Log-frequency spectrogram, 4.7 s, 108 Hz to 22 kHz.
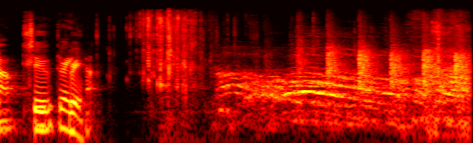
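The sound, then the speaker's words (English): Crinkly crunching and light tapping as a frozen fruit roll is tapped repeatedly for about 30 seconds to make it crunchy, with a voice speaking over the noise and a brief quiet pause early on. “Okay, it's got to get crunchy, though. You've got to give it a minute. Give it. Do a tap.”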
